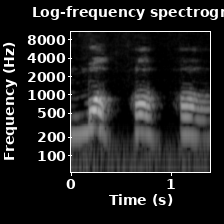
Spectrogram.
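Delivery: very low-pitched character voice. Demonstrating possible voices for a peacock character: very low peacock voice. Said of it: "Does my peacock have a very low voice?".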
